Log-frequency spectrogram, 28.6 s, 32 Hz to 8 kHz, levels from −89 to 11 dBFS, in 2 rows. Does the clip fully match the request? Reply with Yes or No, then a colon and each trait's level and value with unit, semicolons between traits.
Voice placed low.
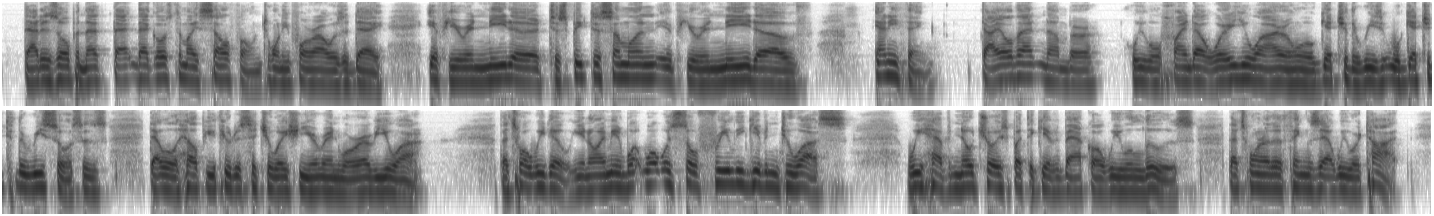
Yes: low, 125 Hz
